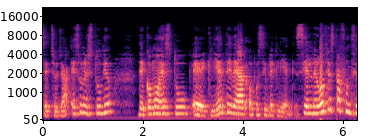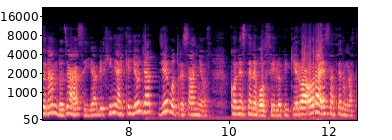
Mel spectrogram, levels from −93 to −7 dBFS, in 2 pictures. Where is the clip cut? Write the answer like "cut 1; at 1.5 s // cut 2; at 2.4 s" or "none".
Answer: none

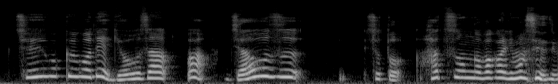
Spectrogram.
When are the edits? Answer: cut 1; at 2.2 s

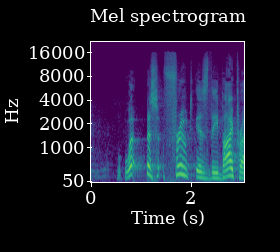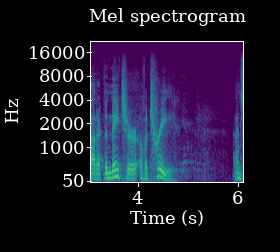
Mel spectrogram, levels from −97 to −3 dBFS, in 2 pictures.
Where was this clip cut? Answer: cut 1; at 1.1 s // cut 2; at 3.3 s

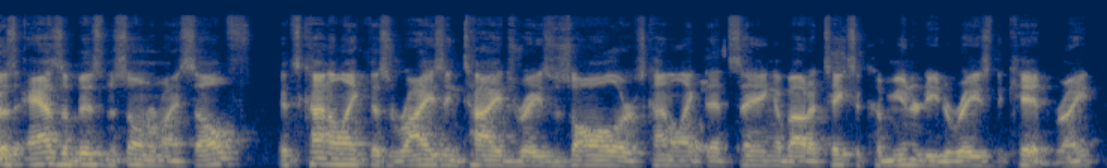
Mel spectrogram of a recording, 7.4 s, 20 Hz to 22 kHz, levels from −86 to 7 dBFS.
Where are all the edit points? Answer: cut 1; at 1.8 s

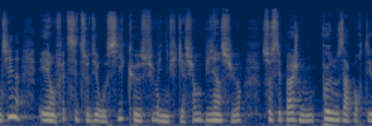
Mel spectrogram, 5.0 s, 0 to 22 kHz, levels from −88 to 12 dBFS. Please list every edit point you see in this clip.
cut 1; at 2.1 s

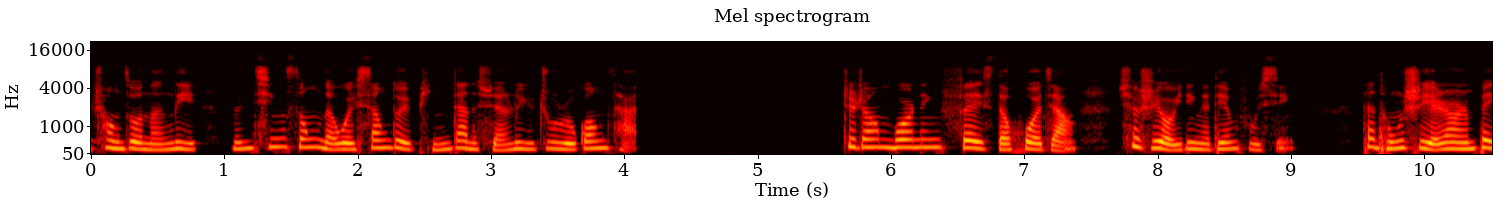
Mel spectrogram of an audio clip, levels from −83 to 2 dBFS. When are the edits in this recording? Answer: none

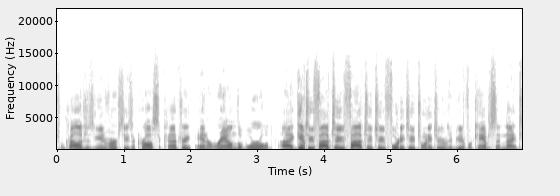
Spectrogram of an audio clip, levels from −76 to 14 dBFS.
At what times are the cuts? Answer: cut 1; at 2.0 s // cut 2; at 3.3 s // cut 3; at 3.7 s // cut 4; at 5.8 s

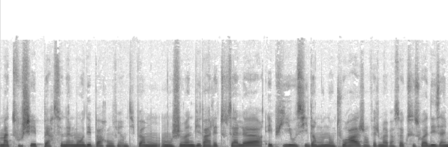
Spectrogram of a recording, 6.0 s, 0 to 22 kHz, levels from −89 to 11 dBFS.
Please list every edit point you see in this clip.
cut 1; at 2.7 s

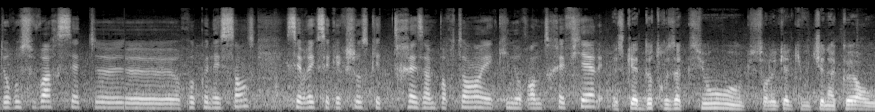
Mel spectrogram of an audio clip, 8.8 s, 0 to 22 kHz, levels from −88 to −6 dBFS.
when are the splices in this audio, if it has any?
none

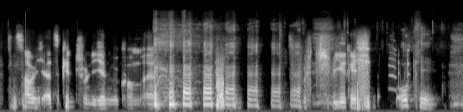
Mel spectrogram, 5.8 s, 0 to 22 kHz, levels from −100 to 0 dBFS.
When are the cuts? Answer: none

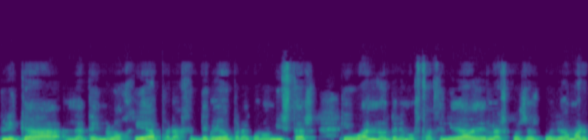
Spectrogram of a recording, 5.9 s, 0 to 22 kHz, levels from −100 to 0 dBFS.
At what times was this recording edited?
cut 1; at 1.6 s // cut 2; at 2.1 s // cut 3; at 3.4 s // cut 4; at 4.2 s // cut 5; at 4.9 s

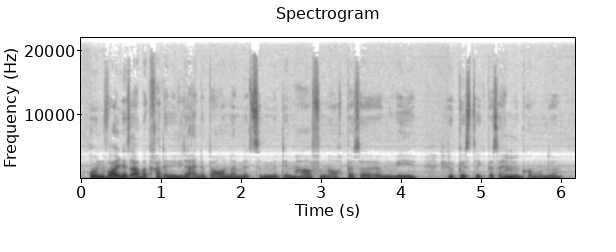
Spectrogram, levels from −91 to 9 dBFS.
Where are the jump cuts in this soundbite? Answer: none

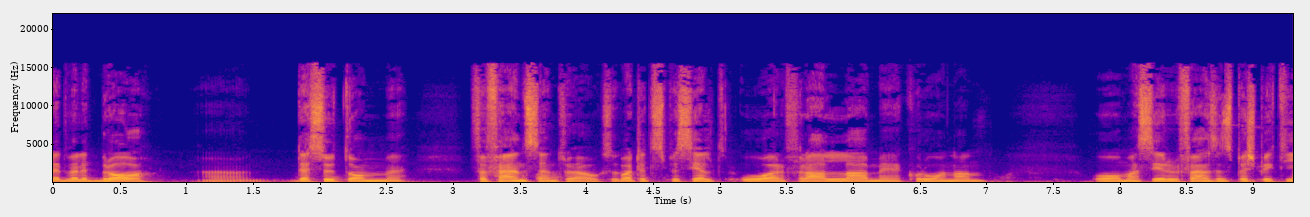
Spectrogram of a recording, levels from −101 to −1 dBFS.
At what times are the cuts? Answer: cut 1; at 4.3 s

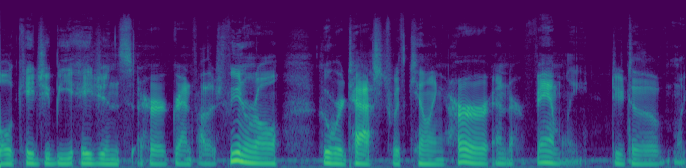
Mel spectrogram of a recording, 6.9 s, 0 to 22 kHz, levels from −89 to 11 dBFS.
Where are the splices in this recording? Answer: cut 1; at 1.4 s

